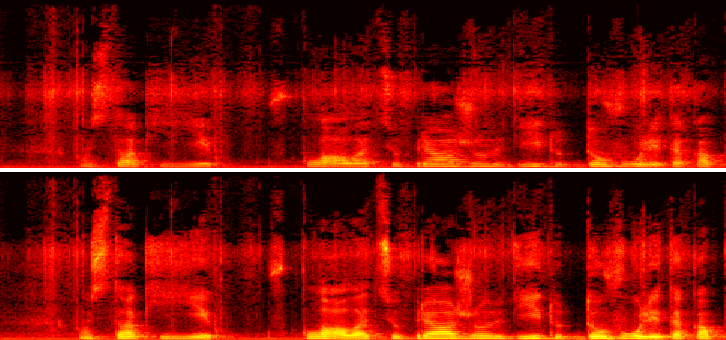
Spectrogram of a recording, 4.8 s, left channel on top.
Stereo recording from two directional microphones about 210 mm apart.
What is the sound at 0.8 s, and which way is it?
Speech, 50° right (ahead or behind).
